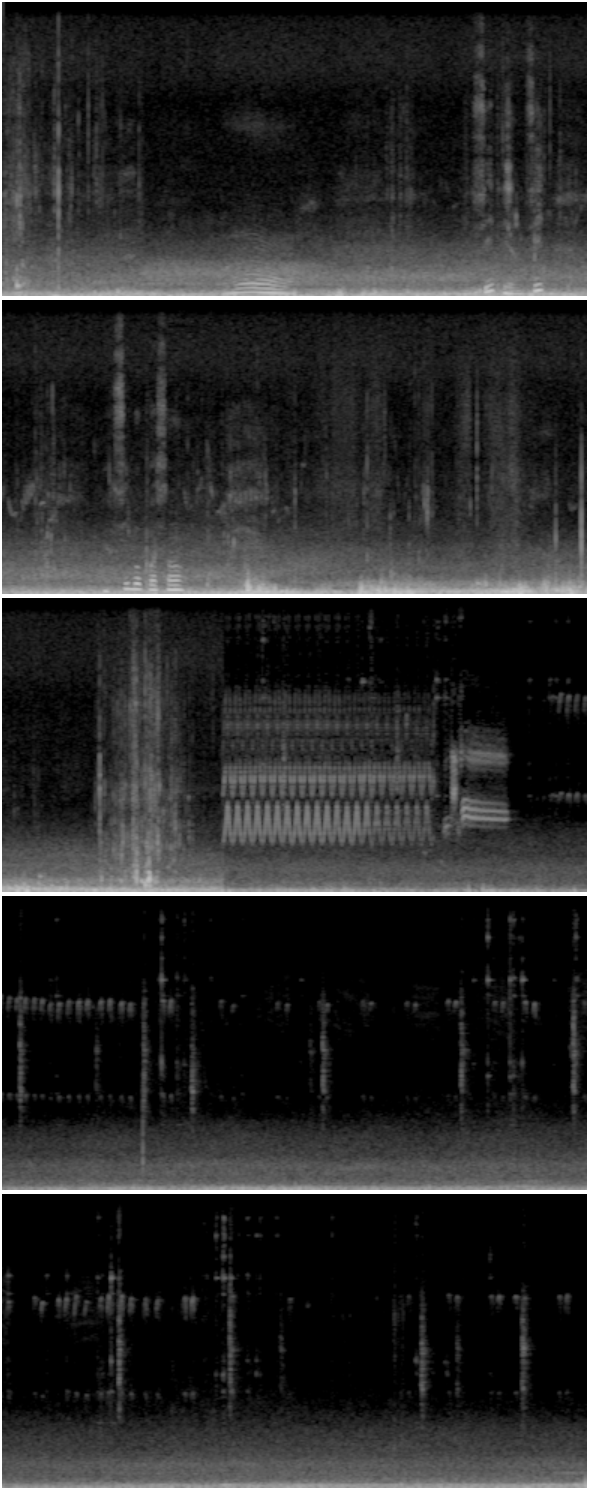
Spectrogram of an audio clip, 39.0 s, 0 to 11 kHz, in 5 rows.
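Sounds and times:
bird calls and trills: 0:06.0 - 0:09.4, 0:10.2 - 0:11.9, 0:18.5 - 0:35.1, 0:36.4 - 0:38.8
faint bird chirps: 0:18.6 - 0:26.1.

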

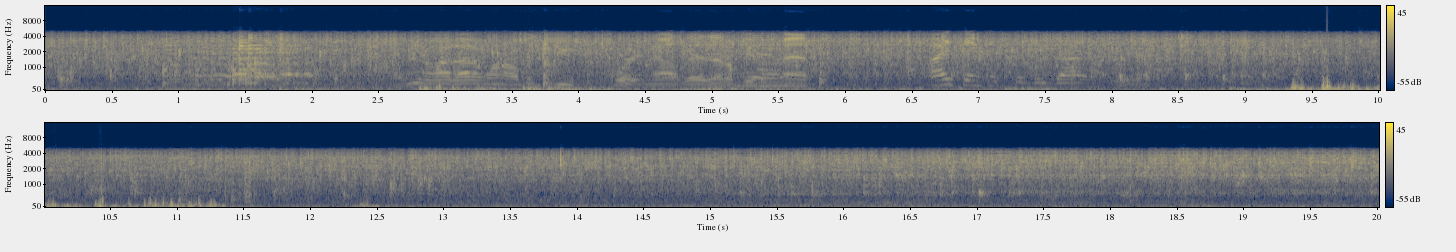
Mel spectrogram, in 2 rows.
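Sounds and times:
hot oil bubbling and sizzling: 0:00.0 - 0:20.0.

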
